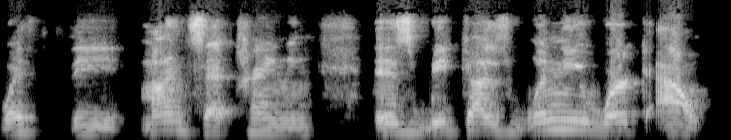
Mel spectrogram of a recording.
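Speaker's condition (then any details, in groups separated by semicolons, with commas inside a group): Traumatic brain injury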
